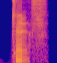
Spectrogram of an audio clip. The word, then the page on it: teff: British English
